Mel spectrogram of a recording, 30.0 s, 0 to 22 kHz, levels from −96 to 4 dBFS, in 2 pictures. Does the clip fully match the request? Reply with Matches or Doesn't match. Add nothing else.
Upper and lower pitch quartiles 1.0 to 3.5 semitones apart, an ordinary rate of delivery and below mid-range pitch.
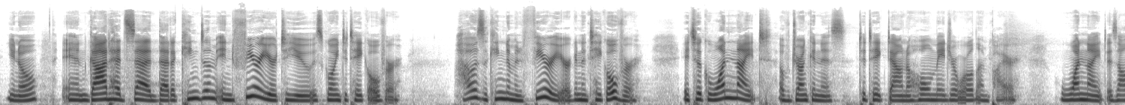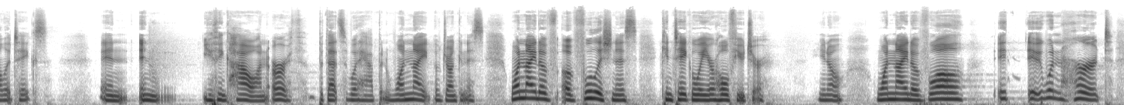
Doesn't match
